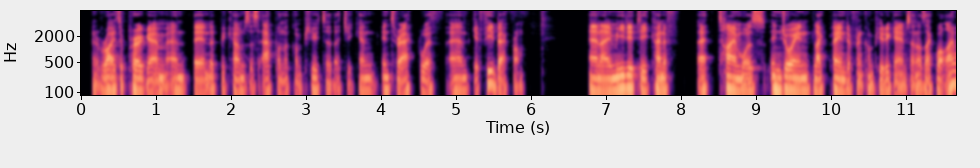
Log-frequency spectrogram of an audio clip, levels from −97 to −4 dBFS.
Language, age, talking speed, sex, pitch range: English, 20-39, 210 wpm, male, 105-120 Hz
